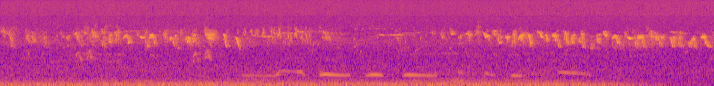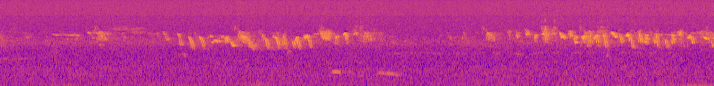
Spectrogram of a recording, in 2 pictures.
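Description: Songbird singing in bouts of rapid, high chattering trills a few seconds long, with short pauses between them. A few low notes come in the first third, and a low background rumble stops about halfway through.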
